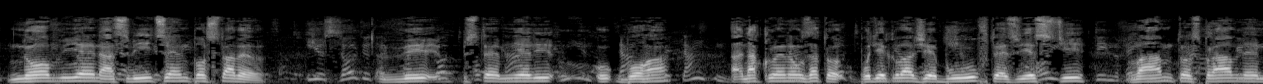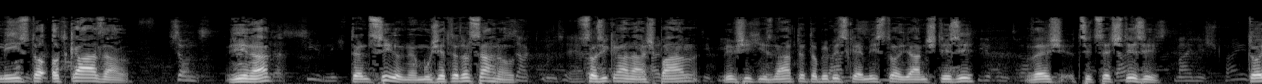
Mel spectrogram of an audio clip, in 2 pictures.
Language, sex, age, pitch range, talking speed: Czech, male, 50-69, 130-165 Hz, 100 wpm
